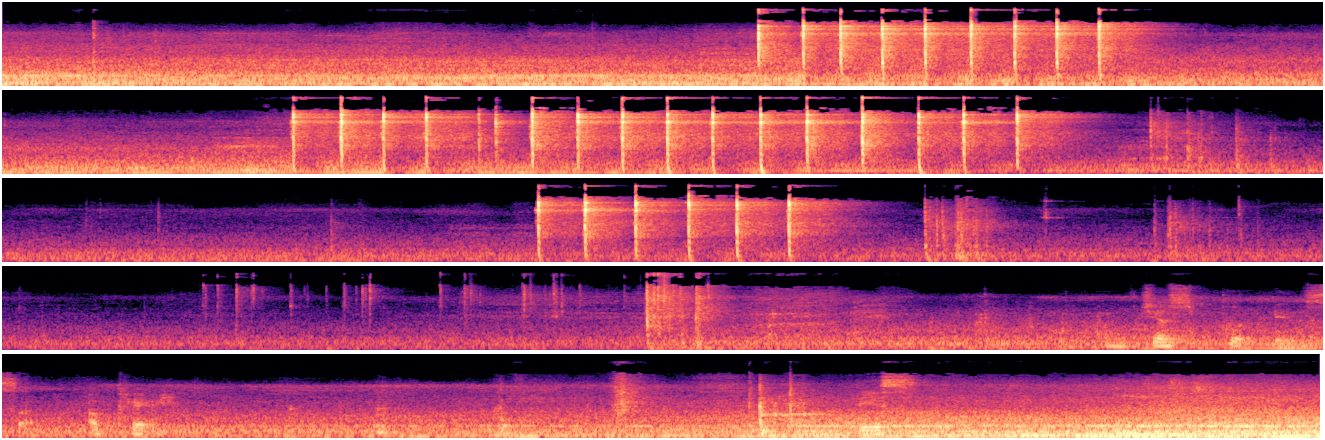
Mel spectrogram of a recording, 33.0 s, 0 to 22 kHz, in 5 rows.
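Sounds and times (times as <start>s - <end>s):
metallic clicking of hand tool: 3.8s - 5.9s, 8.0s - 12.0s, 15.9s - 17.5s.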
